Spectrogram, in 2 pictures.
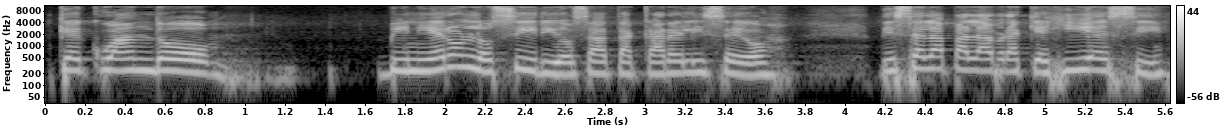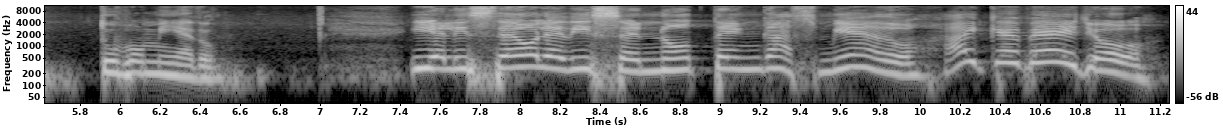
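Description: A woman preacher. She delivers a fervent sermon and swings from hushed, intimate asides to shouted peaks. She acts out bits of dialogue in quoted voices. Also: on the high side, animated, measured pace. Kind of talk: Pentecostal-style sermon.

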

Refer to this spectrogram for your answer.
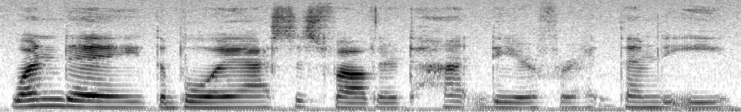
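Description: A woman's voice: fairly low pitch, flat delivery, normal speed, background noise. A woman podcast host chatting casually and reading a spooky story aloud.

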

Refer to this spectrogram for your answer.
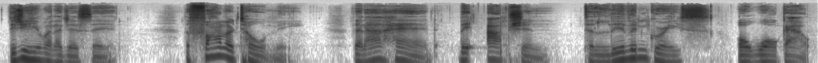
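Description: A male preacher telling a personal story in a conversational sermon, repeating himself for emphasis. His voice sits at an ordinary middle pitch. The recording is dry with almost no room sound. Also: dark tone, no room sound.

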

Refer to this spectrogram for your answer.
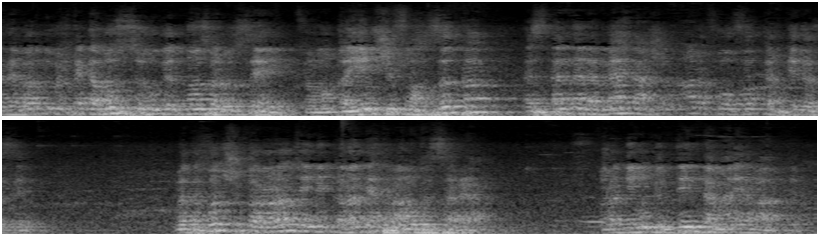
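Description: A man's voice: a little high, darkish tone, slight background noise. A man with an Egyptian Arabic accent giving a church talk on anger management with slides. He teaches with rhetorical questions and repeated phrases. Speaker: church lecturer. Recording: very echoey room, mic far off.

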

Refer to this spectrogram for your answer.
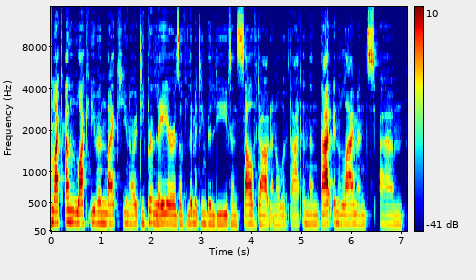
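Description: A woman explaining her work as an interview guest, in informal, reflective, conversational speech. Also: low voice. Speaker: podcast guest, astrologer and spiritual guide. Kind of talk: casual explanatory interview talk.

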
